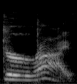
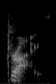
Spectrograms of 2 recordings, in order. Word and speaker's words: drive: and do you know so drive is only one beat drive drive ah drive yes so it's not derived it's drive ah okay long beach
